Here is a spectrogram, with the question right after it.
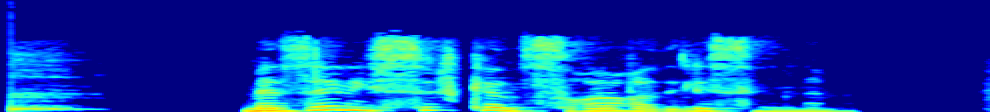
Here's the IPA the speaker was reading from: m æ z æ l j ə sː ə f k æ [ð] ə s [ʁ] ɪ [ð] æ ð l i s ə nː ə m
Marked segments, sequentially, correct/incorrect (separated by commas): correct, correct, incorrect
